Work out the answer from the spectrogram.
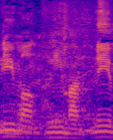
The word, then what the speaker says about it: Nyman: Is Nyman the pronunciation? Niemann. Yeah, we are That's in the Sweden. pronunciation, yeah. It means new man.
